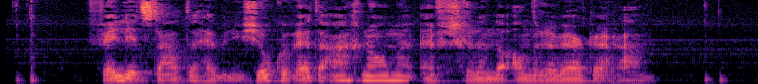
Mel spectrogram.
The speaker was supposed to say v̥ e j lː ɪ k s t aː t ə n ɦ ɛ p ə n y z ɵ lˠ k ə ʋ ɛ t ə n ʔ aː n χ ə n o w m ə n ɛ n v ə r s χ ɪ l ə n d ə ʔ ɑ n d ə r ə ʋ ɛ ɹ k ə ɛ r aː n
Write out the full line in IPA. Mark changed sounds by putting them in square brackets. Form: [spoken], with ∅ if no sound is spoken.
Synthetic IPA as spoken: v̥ e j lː ɪ [t] s t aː t ə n ɦ ɛ [b] ə n y z ɵ lˠ k ə ʋ ɛ t ə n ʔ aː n χ ə n o w m ə n ɛ n v ə [ɹ] s χ ɪ l ə n d ə ʔ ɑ n d ə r ə ʋ ɛ ɹ k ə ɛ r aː n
